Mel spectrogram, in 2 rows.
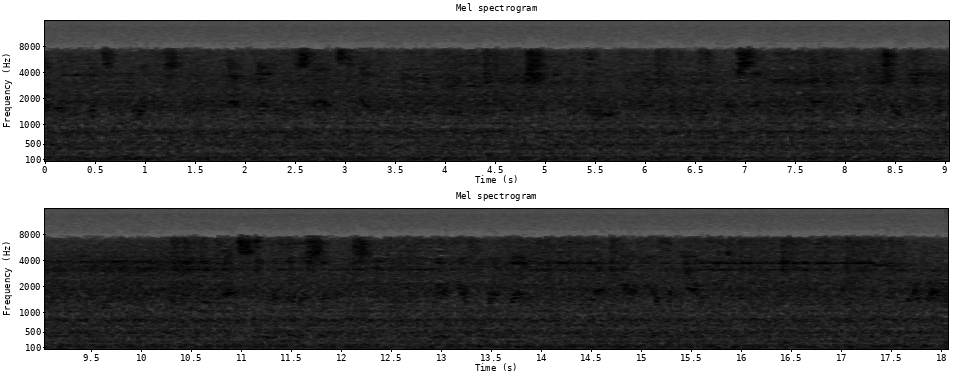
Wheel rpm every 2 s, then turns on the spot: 0, 0, 0, 0, 0, 0, 0, 0, 0.
none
